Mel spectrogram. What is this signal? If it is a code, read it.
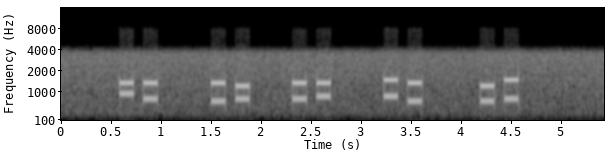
DTMF, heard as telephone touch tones, dialled by machine, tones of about 140 ms. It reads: 05 24 58 92 16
